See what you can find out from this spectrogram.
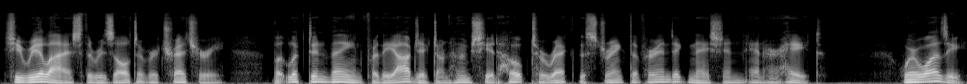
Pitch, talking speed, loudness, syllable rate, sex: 95 Hz, 200 wpm, -18 LUFS, 5.3 syllables/s, male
